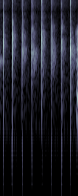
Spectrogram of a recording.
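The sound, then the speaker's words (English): About eight sharp, evenly spaced slaps made with an elbow to mimic applause, each crisp and fairly loud, ending as a voice cuts in. “I can get a round of applause. Let me use my elbow.”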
